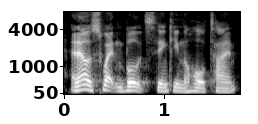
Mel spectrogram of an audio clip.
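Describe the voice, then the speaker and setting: A man's voice: mid-range voice, rapid-fire, a bit bright, no room sound, clean studio sound. A middle-aged man whose first language is Vietnamese, telling stories earnestly and thoughtfully as an interview guest, often restarting his sentences. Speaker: interview guest, designer and teacher. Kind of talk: reflective storytelling in conversation.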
